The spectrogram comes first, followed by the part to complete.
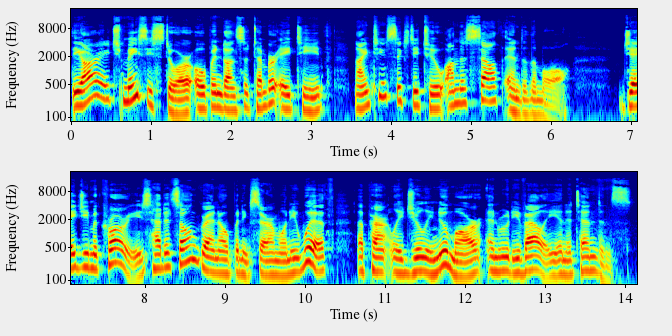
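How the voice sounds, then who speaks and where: In a deep, expressive, slightly mellow voice at normal speed, an older American woman from Long Island, United States, tells a scripted local history story. She presents local history for a library, and her manner is reminiscent and story-driven.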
